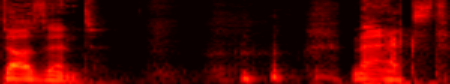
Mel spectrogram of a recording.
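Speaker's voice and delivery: blunt, aggressive, loud, high, curt delivery. Answering whether fasted cardio helps fat loss: aggressive, curt dismissal. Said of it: "don't be so aggressive".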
